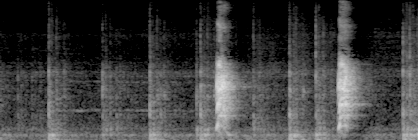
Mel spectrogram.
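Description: A small fluffy dog barking twice, two sharp single barks a little under two seconds apart.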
